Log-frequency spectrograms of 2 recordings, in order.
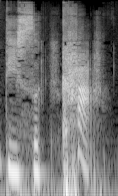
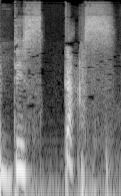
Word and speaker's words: discuss: 对，好，再往下一个呢是 discuss 就是讨论的意思，但是它的发音好多同学会念成 discuss，其实是 discuss，它 s 后面要发那个浊化的 g。 – 嗯，对了，g 的音，因为它是在 s 轻辅音后面的重读音节，它还要重读啊， discuss。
